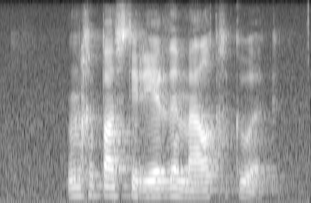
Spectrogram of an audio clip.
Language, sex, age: Afrikaans, male, 19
